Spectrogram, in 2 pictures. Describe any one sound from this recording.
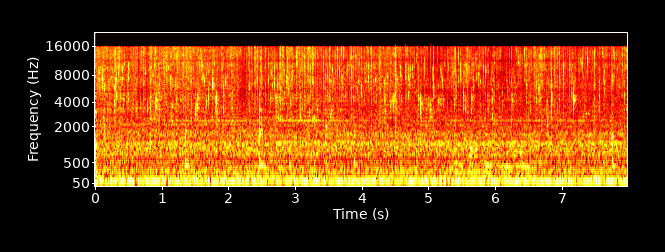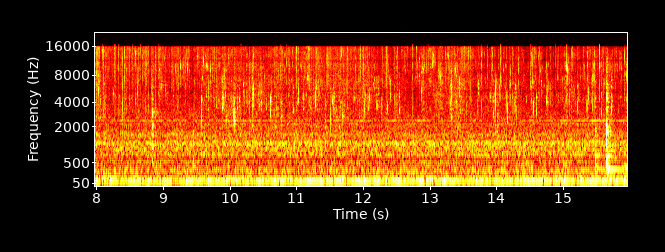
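A wooden spatula scrapes against a metal pan.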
